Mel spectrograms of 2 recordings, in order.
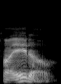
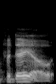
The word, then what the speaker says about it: Faedo: You don't say it's just Faedo. You just call him Fideo, and I get it. It feels like it should be Fideo. Just think it's Faedo rhymes with Laredo.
